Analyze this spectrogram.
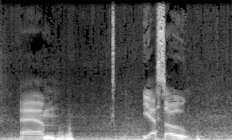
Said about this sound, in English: I'm a little bit further down the road and there's a horrible diesel truck making lots of noise.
